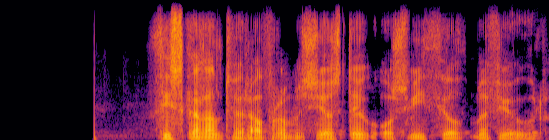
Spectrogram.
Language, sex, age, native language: Icelandic, male, 60-69, Icelandic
